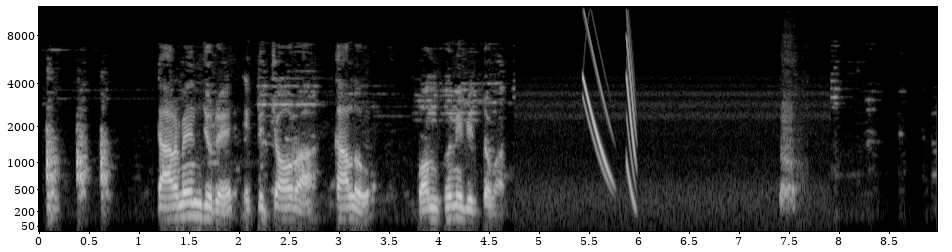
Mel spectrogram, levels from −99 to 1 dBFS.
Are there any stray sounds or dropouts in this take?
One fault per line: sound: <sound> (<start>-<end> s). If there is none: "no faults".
sound: chirp (5.4-6.0 s)
sound: bark (7.4-7.7 s)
